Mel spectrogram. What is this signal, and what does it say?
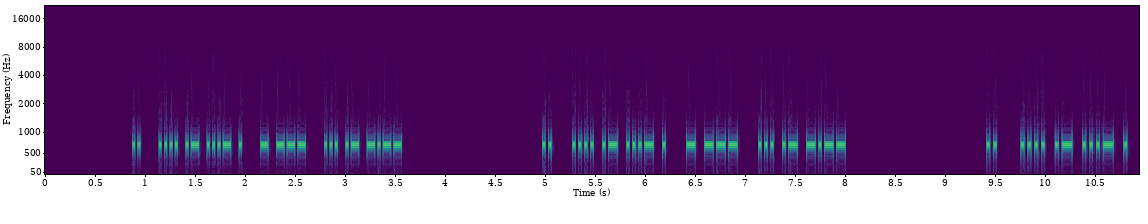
Morse code, heard as a keyed tone, about 34 wpm, 700 Hz. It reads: I HAVE TO SAY I HAVE TO SAY I HAVE
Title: Speed-Racing - Sets of 4 Words 30wpm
